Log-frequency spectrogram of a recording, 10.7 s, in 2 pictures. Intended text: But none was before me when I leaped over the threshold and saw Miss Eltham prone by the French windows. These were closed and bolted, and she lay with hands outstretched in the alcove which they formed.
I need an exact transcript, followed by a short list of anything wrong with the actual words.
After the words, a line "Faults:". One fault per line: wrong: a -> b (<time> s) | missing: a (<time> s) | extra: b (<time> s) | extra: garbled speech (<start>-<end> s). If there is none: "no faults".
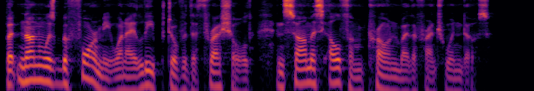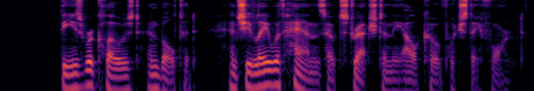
But none was before me when I leaped over the threshold and saw Miss Eltham prone by the French windows. These were closed and bolted, and she lay with hands outstretched in the alcove which they formed.
Faults:
no faults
